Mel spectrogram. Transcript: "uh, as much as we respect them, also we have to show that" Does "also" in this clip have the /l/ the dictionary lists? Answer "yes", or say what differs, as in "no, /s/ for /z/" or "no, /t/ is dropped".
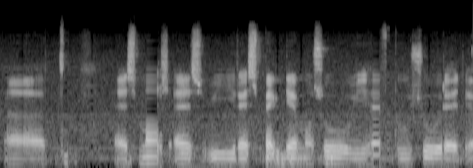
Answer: no, /l/ is dropped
